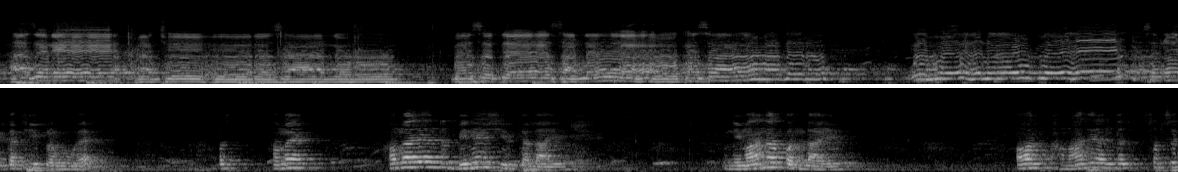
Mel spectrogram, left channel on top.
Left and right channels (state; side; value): different; both; correlation -0.01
